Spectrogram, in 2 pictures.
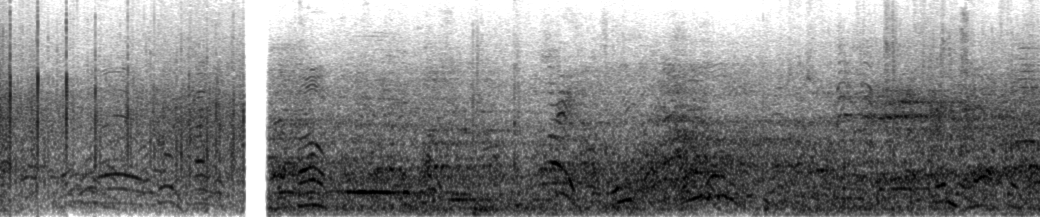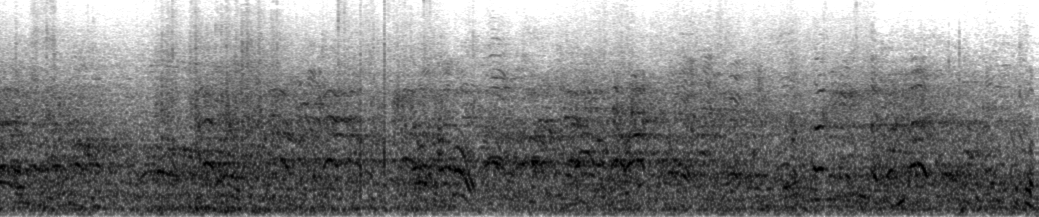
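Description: A crowd of spectators chants and shouts in a large open stadium.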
